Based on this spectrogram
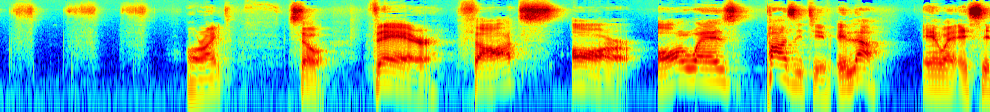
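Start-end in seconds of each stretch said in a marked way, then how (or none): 0.1-1.0 soft unvoiced TH hiss. Shown as a demonstration. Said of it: "C'est vraiment un". 3.7-8.3 slow careful English; very slow model reading of "their thoughts are always positive"; model sentence. Shown as a demonstration. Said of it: "c'est vraiment un son ténu".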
